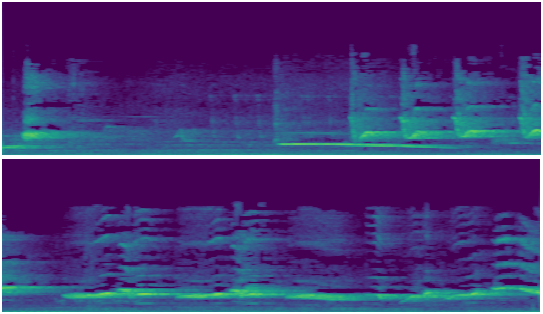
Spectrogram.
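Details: Kept Chinese hwamei singing on a bitterly cold day: a long clear falling whistle followed by loud, varied, warbling phrases with rapid trills and sharp notes, over a faint low hum.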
